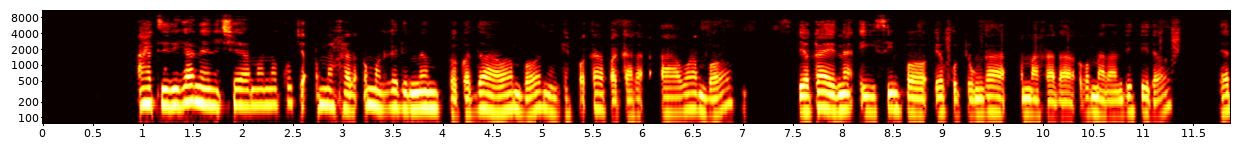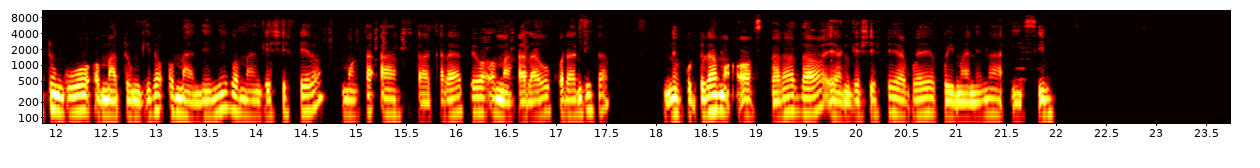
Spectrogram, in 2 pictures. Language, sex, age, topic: Oshiwambo, male, 25-35, finance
